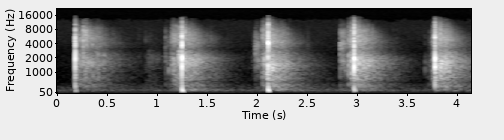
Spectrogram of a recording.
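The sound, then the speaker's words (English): A church audience claps together in unison along with the speaker, five loud sharp beats at a steady, slightly slow rhythm, each clap ringing out briefly before the next, with no talking. “Now, as we're clapping, look around.”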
